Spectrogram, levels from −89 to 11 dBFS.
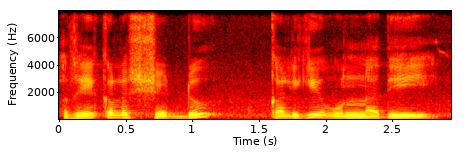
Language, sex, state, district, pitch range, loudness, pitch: Telugu, male, Telangana, Hyderabad, 115-150 Hz, -15 LUFS, 125 Hz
